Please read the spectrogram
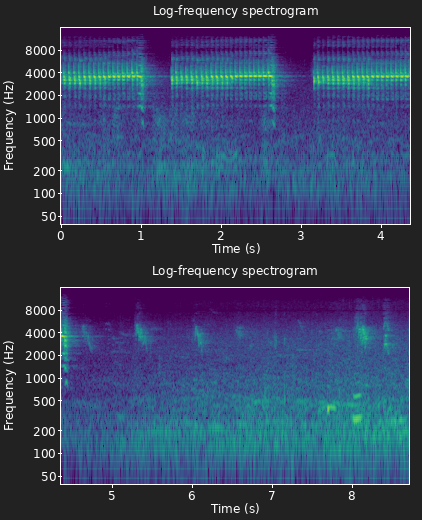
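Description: Vulturine guineafowl calling: three loud, fast-pulsed rattling bouts about a second long each, with short breaks between. After about four and a half seconds the calling stops and only a few faint short chirps are heard.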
